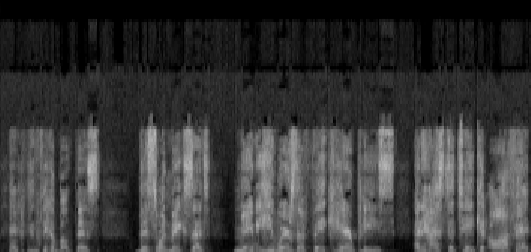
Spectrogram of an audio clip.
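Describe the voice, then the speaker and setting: Radio host guy, lively bright voice, kinda high, lots of ums. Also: husky. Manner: animated, chatty, lots of "um" fillers. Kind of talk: morning radio prank call.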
